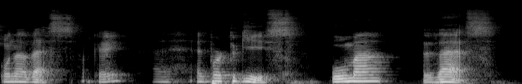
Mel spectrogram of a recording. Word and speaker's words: vez: It's S. It's always S in Spanish. Una vez.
